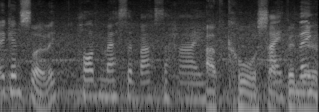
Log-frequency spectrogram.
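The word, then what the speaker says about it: Hódmezővásárhely: Hodmesevassa High, I think how you say it in Hungary. Say that again. Hodmesevassa High.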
